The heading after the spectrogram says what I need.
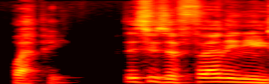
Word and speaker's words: WebP: b p format but it's actually pronounced as weppy this is a fairly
